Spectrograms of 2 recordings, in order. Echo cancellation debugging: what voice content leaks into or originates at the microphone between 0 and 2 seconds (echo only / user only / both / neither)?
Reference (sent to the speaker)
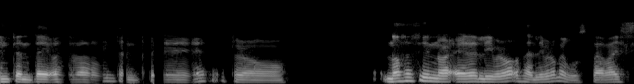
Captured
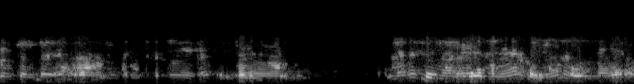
echo only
